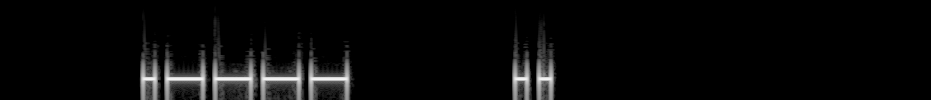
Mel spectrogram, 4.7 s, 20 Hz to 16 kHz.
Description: Morse code, heard as a keyed tone, about 20 wpm, 700 Hz. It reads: 1 I
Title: 086 Lesson 15d - Number 5 - Two Characters 20wpm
